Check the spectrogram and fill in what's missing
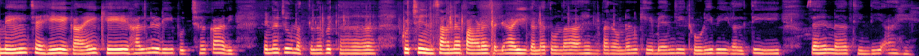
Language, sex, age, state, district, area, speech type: Sindhi, female, 30-45, Gujarat, Surat, urban, spontaneous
